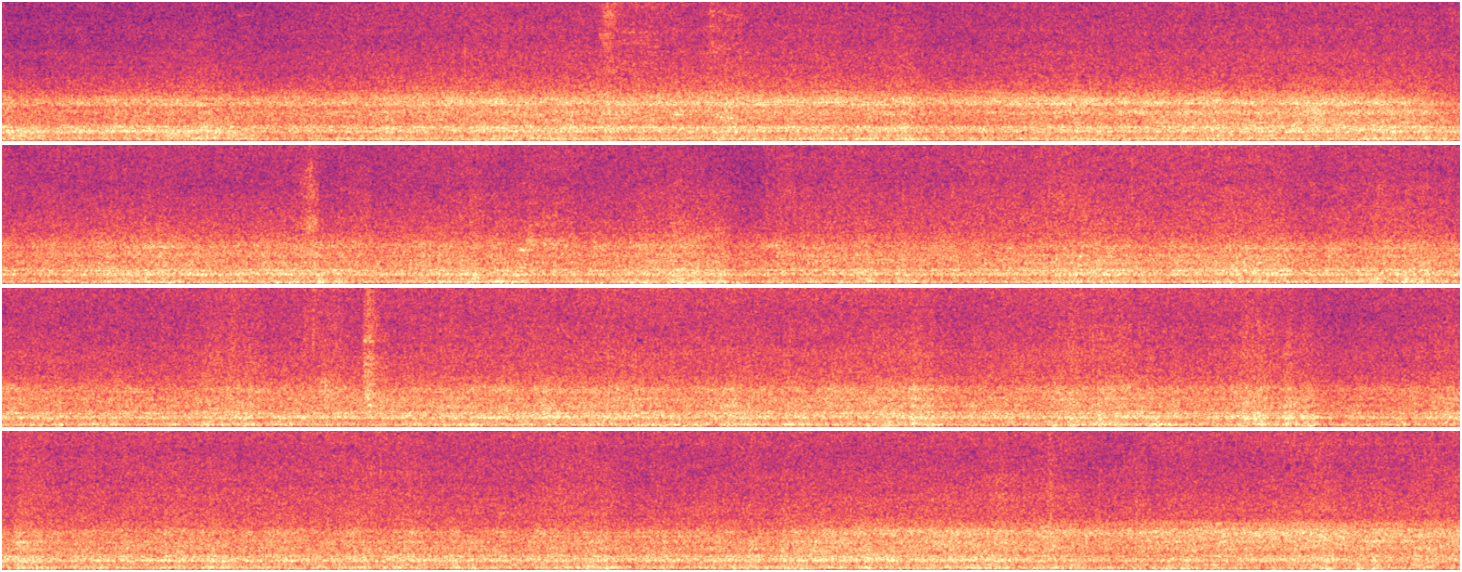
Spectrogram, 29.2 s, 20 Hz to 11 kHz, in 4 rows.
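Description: Running noise heard inside a refurbished JR East E217-series electric train car, motor car MoHa E216-2018, travelling between stations: a steady rumble of wheels on rail with a faint steady hum. The higher hiss eases about a quarter of the way in and returns near the end.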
